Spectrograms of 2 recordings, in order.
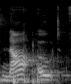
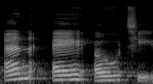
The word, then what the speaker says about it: NAOT: carry in the store it's not oat footwear spelled n-a-o-t sometimes people say naot not oat is more of the israeli pronunciation which is where the shoes are made and i want to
